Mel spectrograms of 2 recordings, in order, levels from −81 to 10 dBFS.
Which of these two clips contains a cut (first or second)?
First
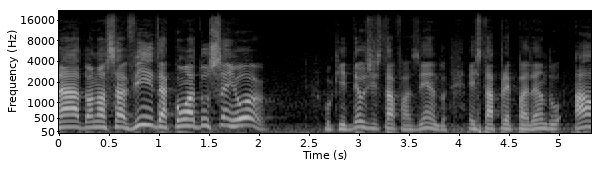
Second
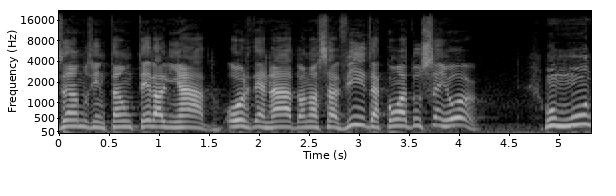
first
